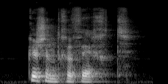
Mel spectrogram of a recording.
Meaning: a pillow fight
- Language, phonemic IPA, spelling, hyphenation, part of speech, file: Dutch, /ˈkʏ.sə(n).ɣəˌvɛxt/, kussengevecht, kus‧sen‧ge‧vecht, noun, Nl-kussengevecht.ogg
